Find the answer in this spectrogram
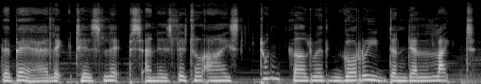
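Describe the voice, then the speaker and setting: A woman narrating a folktale for children in an expressive, measured way. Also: fairly low pitch, soft background music. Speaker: storyteller.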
